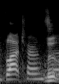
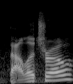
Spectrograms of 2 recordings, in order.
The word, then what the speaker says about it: Balatro: me Doom scrolling I guess I just play blro Lucy I heard a rumor that it's called It's pronounced batro yes really is this true yes so uh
